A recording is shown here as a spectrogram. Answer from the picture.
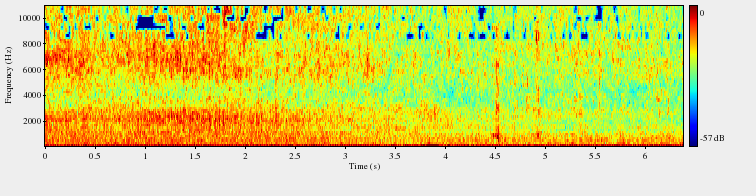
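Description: Induction cooker running under a hot wok of stir-fried potatoes: a steady low hum with an even hiss, and one soft thump about four seconds in.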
